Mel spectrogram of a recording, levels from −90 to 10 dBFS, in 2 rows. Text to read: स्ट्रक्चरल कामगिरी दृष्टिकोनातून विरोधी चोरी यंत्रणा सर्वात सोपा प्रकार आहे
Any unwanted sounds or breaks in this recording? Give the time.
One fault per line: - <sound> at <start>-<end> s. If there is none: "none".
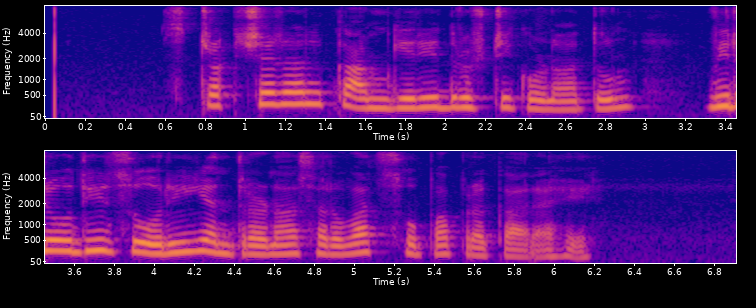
none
